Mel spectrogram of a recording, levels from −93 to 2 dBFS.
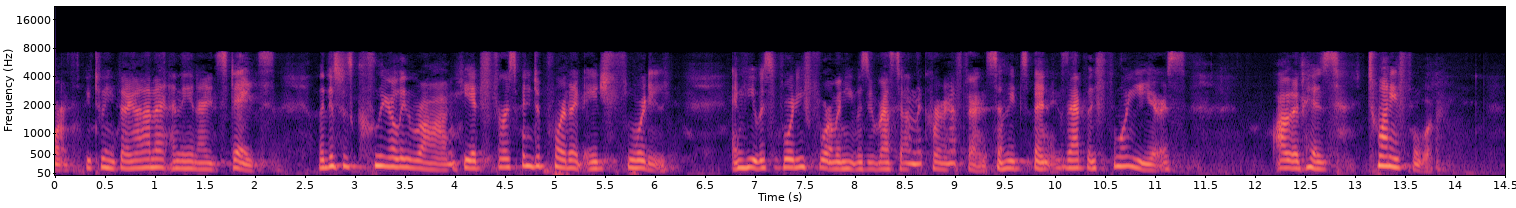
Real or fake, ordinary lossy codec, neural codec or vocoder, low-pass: fake; MP3, 48 kbps; codec, 16 kHz, 1 kbps, FreqCodec, larger model; 7.2 kHz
